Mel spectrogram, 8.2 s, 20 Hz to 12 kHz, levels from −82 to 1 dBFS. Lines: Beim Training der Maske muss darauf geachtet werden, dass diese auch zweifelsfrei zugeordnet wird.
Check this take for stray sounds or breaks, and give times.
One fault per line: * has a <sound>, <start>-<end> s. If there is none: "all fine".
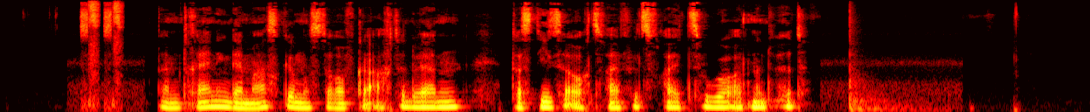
* has a laugh, 0.6-0.9 s
* has a thud, 6.4-7.2 s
